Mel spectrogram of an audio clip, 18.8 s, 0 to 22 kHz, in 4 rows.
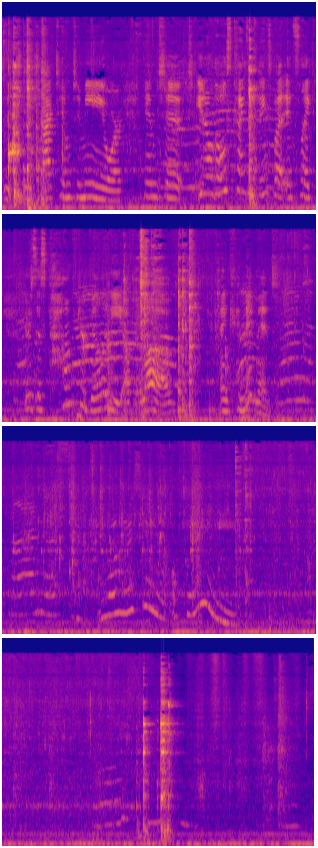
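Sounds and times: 
speech: 0.0s - 0.4s, 1.1s - 9.2s, 11.0s - 13.1s
sharp clatter of dishes and cutlery: 0.0s - 1.0s, 3.5s - 4.1s, 5.8s - 8.6s, 16.1s - 17.0s
steady running water washing dishes: 0.0s - 18.0s.

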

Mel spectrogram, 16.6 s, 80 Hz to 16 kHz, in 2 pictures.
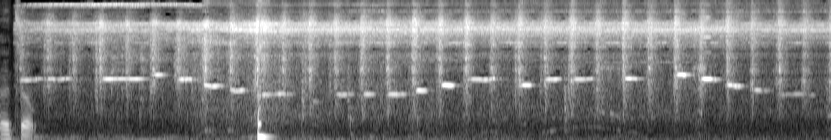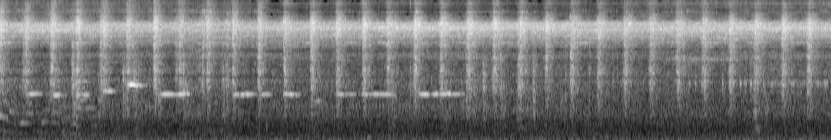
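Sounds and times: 
speech: 0.0s - 0.6s
man whistling a slow wavering melody: 0.3s - 13.1s
sharp thump: 2.6s - 2.8s.

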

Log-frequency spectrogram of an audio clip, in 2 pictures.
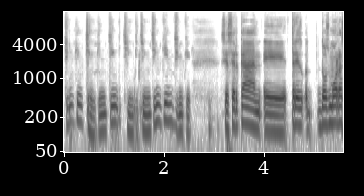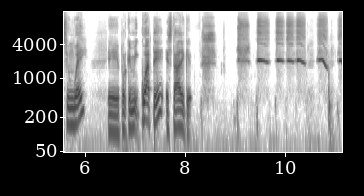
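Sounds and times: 
speech: 0.0s - 9.4s
person whistling short breathy notes: 9.0s - 11.1s.

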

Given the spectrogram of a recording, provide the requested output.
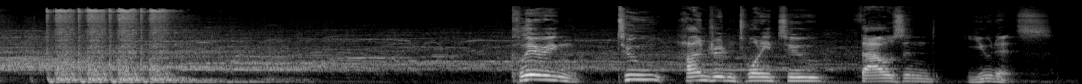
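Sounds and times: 
crowd cheering and whooping: 0.0s - 8.6s
speech: 5.2s - 10.5s.

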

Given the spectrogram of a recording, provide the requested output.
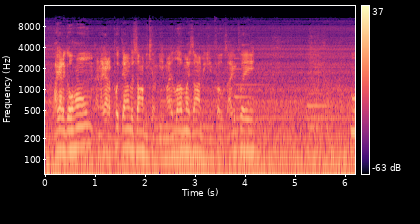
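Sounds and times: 
speech: 0.2s - 4.4s
airplane passing overhead: 1.9s - 6.2s.

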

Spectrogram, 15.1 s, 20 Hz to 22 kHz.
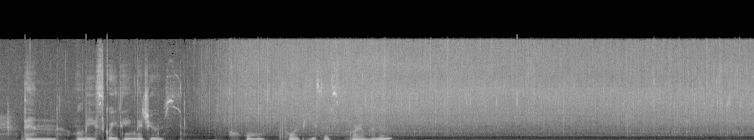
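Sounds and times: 
speech: 0.5s - 0.8s, 2.2s - 3.5s, 4.9s - 7.9s
food frying in a hot pan: 3.4s - 15.0s.

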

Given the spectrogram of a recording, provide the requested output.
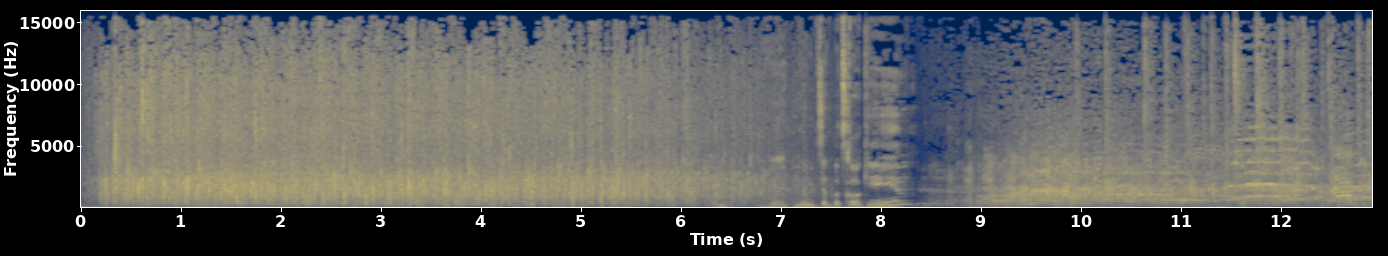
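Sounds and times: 
sustained applause from a sizable crowd: 0.0s - 7.7s, 8.8s - 12.9s
speech: 6.9s - 9.1s
laughter: 8.3s - 12.9s.

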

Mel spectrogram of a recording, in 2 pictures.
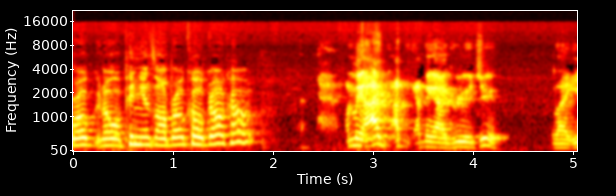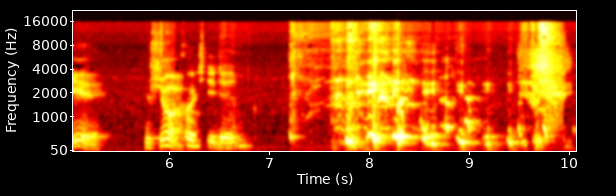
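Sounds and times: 
speech: 0.0s - 1.9s, 2.5s - 9.8s
laughter: 2.8s - 3.6s, 7.2s - 10.0s
person sneezing: 9.5s - 10.0s.

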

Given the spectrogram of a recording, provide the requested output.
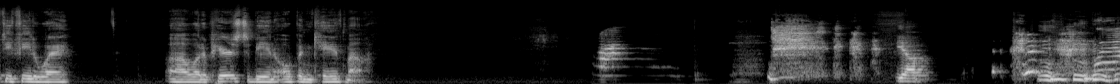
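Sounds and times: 
speech: 0.0s - 0.8s, 1.6s - 3.8s, 9.0s - 9.4s, 10.1s - 11.1s
cat meowing: 6.0s - 6.8s
laughter: 9.9s - 11.1s.

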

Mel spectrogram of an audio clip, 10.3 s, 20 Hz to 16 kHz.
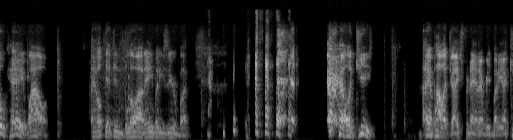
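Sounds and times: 
speech: 0.0s - 1.0s, 1.8s - 6.0s, 6.6s - 7.5s, 8.4s - 10.2s
laughter: 4.2s - 5.9s
person clearing throat: 5.5s - 6.0s, 6.6s - 7.0s.

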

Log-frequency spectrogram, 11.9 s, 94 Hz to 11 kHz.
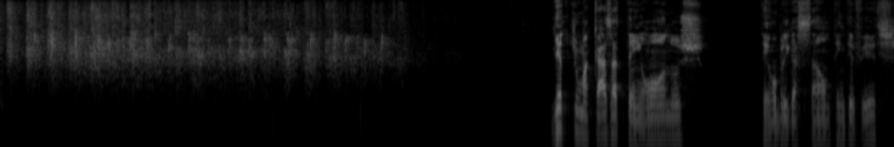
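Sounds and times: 
crowd applauding in a reverberant room: 0.0s - 6.3s
speech: 7.4s - 9.4s, 10.2s - 11.9s.

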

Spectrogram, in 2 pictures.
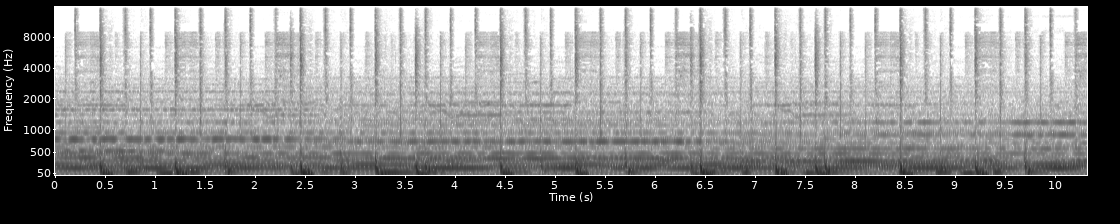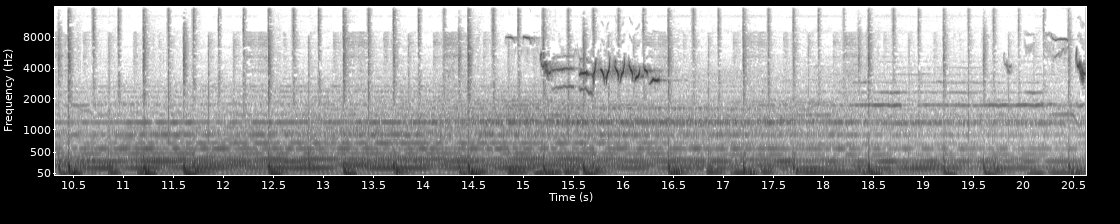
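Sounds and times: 
regular ticking: 0.3s - 20.6s
bird chirps and trill: 14.6s - 20.6s.

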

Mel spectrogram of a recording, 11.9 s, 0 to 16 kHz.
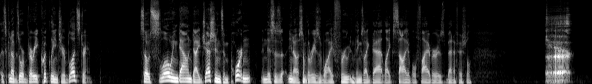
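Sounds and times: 
speech: 0.0s - 1.9s, 2.8s - 9.6s, 10.9s - 11.5s
loud throaty burp with a rough buzzy tone: 10.9s - 11.6s.

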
